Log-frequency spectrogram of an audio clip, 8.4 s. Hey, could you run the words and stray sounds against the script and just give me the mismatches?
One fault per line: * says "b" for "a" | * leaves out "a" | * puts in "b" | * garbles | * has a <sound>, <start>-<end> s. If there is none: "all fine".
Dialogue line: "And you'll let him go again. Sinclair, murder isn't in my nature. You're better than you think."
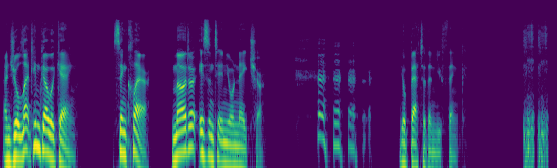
* says "your" for "my"
* has a laugh, 4.4-5.6 s
* has a laugh, 7.8-8.2 s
